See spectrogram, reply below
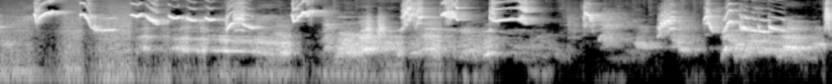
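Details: Afternoon song of an Oriental magpie-robin meant to draw other magpie-robins into singing; rich whistled phrases, downslurred notes and rapid chattering trills follow each other with brief pauses, some low background noise.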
